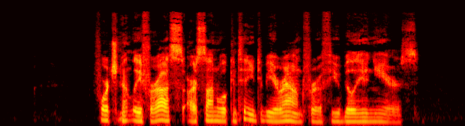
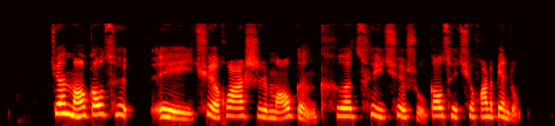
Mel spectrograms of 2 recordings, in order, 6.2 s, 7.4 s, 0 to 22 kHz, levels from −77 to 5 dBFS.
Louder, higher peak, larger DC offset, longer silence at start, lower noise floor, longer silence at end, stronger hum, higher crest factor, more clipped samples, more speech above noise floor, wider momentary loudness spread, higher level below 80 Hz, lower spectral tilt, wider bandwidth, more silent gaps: about the same, -21 LUFS vs -23 LUFS; about the same, -2 dBFS vs -4 dBFS; neither; first, 1.25 s vs 0.7 s; about the same, -69 dBFS vs -69 dBFS; first, 0.65 s vs 0.45 s; neither; about the same, 22 dB vs 20 dB; neither; about the same, 47 dB vs 47 dB; about the same, 10 LU vs 12 LU; first, -58 dBFS vs -66 dBFS; about the same, -3.5 dB/octave vs -4.5 dB/octave; first, 16.5 kHz vs 11.5 kHz; neither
